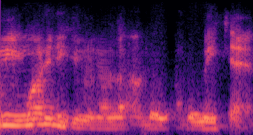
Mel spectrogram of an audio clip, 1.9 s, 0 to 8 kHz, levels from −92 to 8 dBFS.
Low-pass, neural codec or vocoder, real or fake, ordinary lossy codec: 7.2 kHz; codec, 44.1 kHz, 3.4 kbps, Pupu-Codec; fake; Opus, 16 kbps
